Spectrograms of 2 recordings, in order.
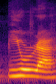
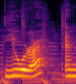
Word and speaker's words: Pura: their P series into Pura series signifying of course their start of a new chapter naming it from the word pure so yep the pronunciation is Pur and not Pura so the pur 7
